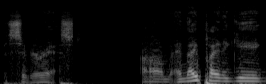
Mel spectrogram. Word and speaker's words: Cigarest: pronouncing it right, but it looks like Cigarest. It's like cigar and est, Cigarest.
